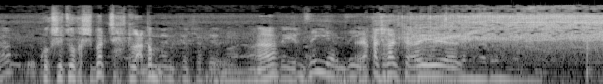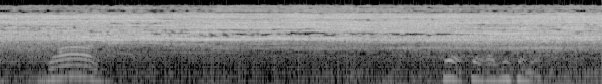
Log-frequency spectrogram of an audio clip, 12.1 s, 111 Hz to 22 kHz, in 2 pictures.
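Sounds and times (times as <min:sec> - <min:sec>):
high hissing whir: 0:03.6 - 0:12.0.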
